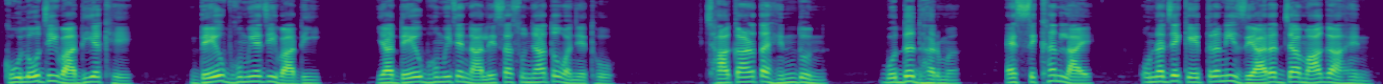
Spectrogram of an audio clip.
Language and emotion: Sindhi, neutral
